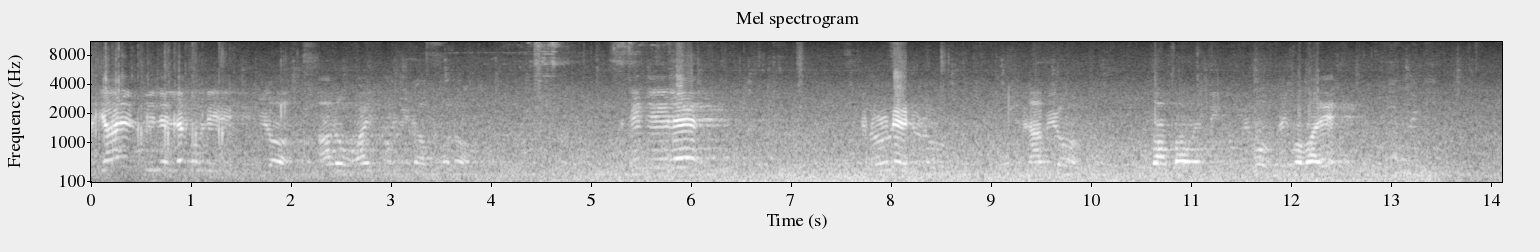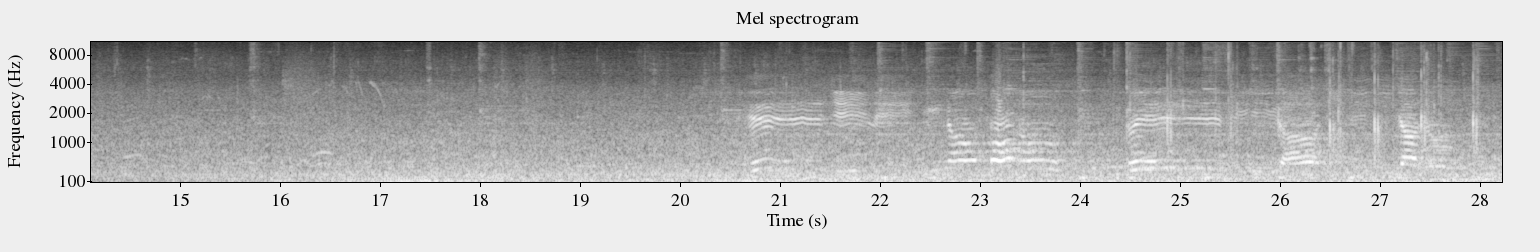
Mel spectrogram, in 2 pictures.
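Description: A man speaks loudly through a megaphone outdoors.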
